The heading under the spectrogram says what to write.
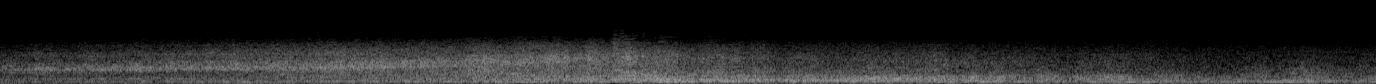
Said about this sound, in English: That aeroplane was just interacting with us.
